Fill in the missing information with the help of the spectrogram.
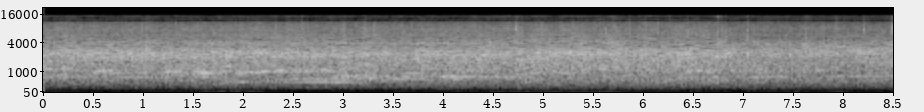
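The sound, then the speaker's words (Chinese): Loud, sustained applause from a large live audience, dense continuous clapping with cheers and whoops mixed in, steady in volume throughout with no speech over it. “有听到现场热烈的欢呼声和掌声吗？”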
